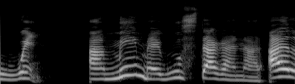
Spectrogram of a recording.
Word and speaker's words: ganar: It's like, imagine the word in English, the English word good. No, when you say good. So when you say good, think about the g in Spanish.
